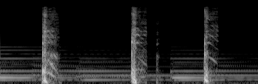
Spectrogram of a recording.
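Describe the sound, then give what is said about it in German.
A man coughs three times in short, harsh bursts spaced about a second apart, fairly loud, over a steady low humming drone in the background. “Er hustet und seine Lider beginnen zu flattern, aber sein Grinsen bleibt unverändert.”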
